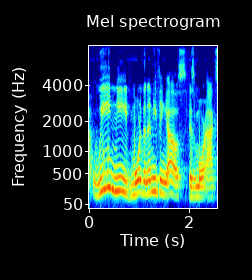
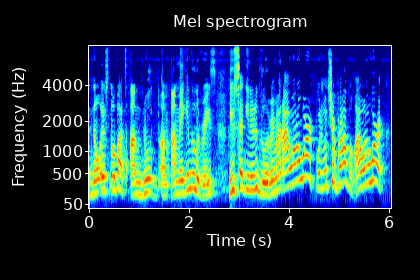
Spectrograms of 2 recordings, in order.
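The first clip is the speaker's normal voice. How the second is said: rising higher into an emphatic I wanna work; insistent rabbi; 4 semitones higher, faster than usual. Retold or imitated. Rosh Yeshiva insisting to the parents on working, higher and emphatic. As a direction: rabbi brushing off the parents' protests, pitching up.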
